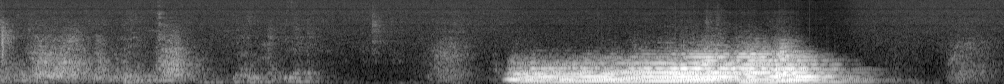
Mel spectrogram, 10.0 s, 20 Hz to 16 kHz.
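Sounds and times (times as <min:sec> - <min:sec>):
brass ensemble sustained chord: 0:05.0 - 0:09.0.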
